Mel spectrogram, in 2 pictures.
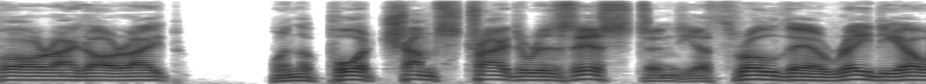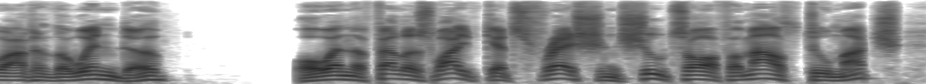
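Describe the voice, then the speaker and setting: A man's voice: on the low side, a bit bright, no room sound, studio quality. A man voicing a crude, smug fascist militia boss in an audiobook, slangy, boastful and condescending.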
